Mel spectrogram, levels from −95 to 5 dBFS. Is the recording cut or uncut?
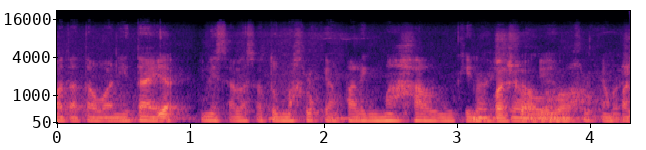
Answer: cut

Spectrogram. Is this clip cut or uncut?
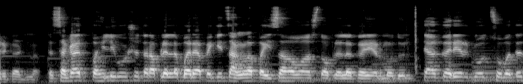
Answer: cut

